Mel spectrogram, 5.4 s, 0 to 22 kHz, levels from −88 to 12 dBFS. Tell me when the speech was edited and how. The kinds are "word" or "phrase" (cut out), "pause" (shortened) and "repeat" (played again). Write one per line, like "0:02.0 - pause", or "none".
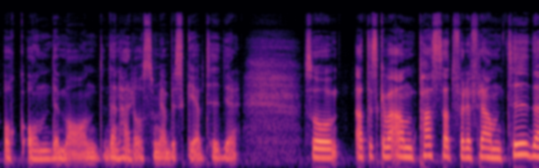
0:01.3 - word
